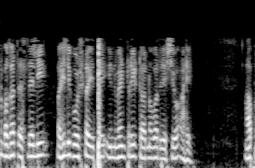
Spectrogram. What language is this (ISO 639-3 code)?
mar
